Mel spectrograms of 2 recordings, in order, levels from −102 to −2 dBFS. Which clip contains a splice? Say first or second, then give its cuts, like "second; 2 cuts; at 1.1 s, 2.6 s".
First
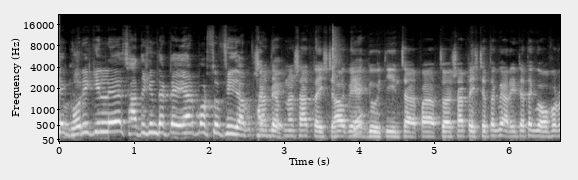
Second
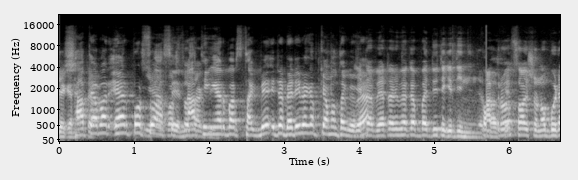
second; 1 cut; at 5.7 s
